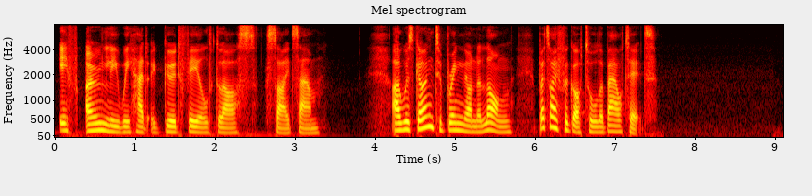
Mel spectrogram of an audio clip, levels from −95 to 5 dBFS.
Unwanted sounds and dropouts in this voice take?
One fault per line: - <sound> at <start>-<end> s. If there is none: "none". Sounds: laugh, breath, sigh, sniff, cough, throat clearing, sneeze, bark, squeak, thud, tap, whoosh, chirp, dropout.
none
